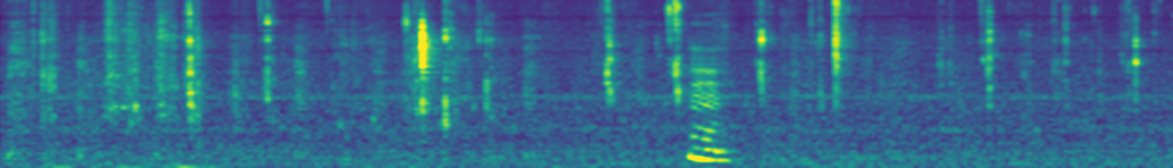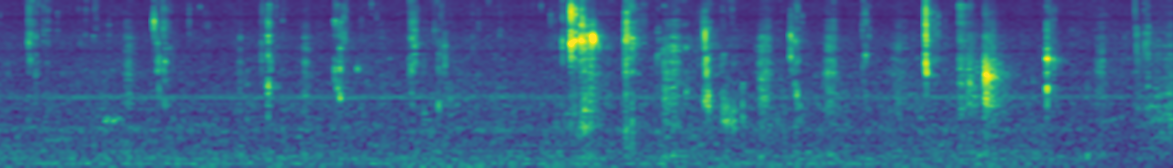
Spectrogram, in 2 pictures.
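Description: Close-up chewing and crunching of tortilla chips loaded with wet toppings: irregular crisp crackles mixed with soft squishy mouth sounds. A brief falling hum about five seconds in is the loudest moment.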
